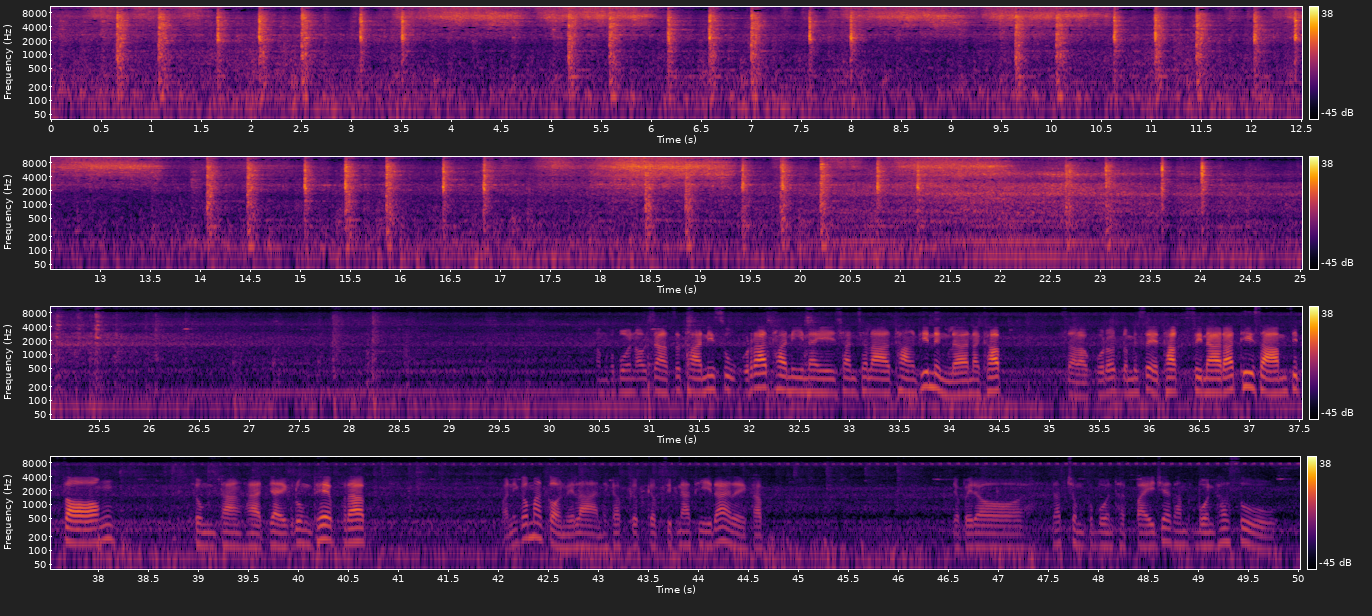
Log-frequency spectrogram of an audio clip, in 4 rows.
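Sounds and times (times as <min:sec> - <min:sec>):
train wheels clicking over rail joints: 0:00.0 - 0:30.1, 0:37.5 - 0:42.0
low train rumble: 0:00.0 - 0:50.0.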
